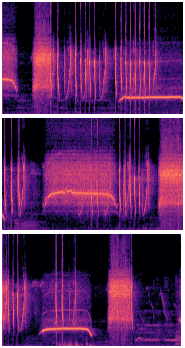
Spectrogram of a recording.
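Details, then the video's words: Bar-winged prinia singing vigorously: bursts of fast buzzy rattling notes alternate with long, level whistles held for about a second, some high and some lower, with short pauses between phrases. "CIBLEK CIBLEK GACOR DORRRR!!!"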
